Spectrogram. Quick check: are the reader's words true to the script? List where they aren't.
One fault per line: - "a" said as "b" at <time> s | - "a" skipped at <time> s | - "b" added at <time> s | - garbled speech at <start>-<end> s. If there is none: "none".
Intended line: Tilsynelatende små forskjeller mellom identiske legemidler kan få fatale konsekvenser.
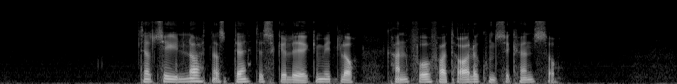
- "små forskjeller mellom" skipped at 2.2 s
